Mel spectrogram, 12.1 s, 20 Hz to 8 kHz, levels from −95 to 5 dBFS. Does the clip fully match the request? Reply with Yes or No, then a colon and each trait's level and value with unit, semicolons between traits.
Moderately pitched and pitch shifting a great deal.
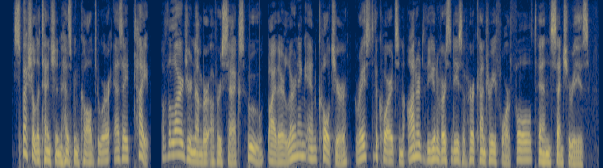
No: low, 115 Hz; wide, 5.7 semitones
